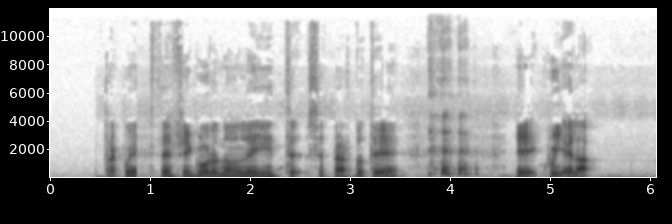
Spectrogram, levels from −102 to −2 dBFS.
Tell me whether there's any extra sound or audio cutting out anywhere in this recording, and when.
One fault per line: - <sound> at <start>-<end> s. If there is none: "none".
- dropout at 0.9-1.0 s
- laugh at 3.8-4.3 s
